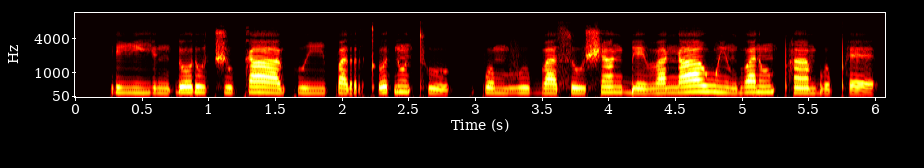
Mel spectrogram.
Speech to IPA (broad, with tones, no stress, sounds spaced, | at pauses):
ɾ iː˨ j ɪ˨ ŋ ɗ o˦ ɾ u˨ t͡ʃ u˨ k aː˦˨ kʷ iː˨ p a˨ r kʼ ʊ˦ ɗ ũ˦ tʰ u˨ | p o˨ m v u˨ b a˨ s u˨ ʃ ã˦ ɡ͡b e˨ β a˦ ŋ aː˦ w ĩ˨ ɡʷ a˦ ɾ ũ˨˦ pʰ ã˦ b ʊ˨ pʰ ɛ˨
